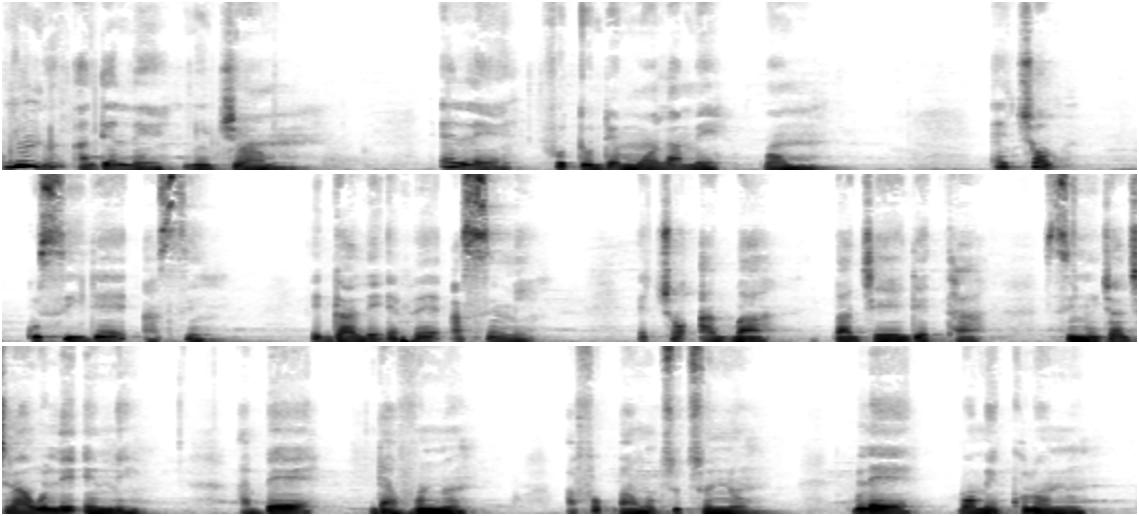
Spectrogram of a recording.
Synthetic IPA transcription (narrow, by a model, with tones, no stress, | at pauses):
ɲũ˦nũ˨a˨ɖɛ˦lɛ˨nũ˦d͡ʒɾa˦m | ɛ˦lɛ˨fu˦t̪o˨ɖɛ˨mɔ̃˨la˦mɛ̃˨k͡pɔ˦m | ɛ˦t͡ʃɔ˦ | ku˨si˨ɖɛ˦a˨si˦ | ɛ˨ɡa˨lɛ˨ʔɛ˦ɸɛ˦a˨si˦nɛ̃˨ | ɛ˦t͡ʃɔ˦a˨ɡ͡ba˨ɡ͡ba˨d͡ʒɛ˨ɖɛ˦t̪ʰa˦ | si˨nũ˦d͡ʒa˦d͡ʒɾa˦wo˦lɛ˨ʔɛ˦mɛ̃˨ | a˨bɛ˦ | ɖa˨vu˨nũ˦ | a˨fɔ˨k͡pa˨ŋũ˦t̪u˦t̪ʰu˦nũ˦ | k͡ple˦ | mɔ˦mɛ̃˨kʰlɔ˨nũ˦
